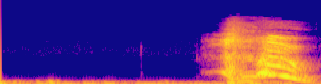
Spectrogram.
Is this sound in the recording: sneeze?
yes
